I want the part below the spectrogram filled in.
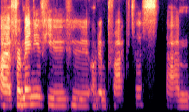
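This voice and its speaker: A woman with a Scottish accent and monotone, flat intonation. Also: dry, close sound with no echo. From Scotland. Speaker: lawyer. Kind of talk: lecture. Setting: video call.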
